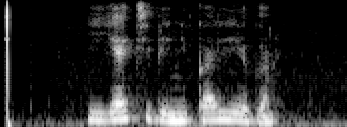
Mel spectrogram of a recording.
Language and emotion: Russian, angry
